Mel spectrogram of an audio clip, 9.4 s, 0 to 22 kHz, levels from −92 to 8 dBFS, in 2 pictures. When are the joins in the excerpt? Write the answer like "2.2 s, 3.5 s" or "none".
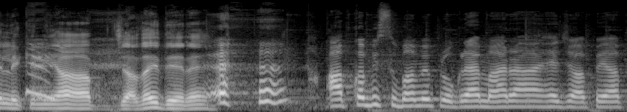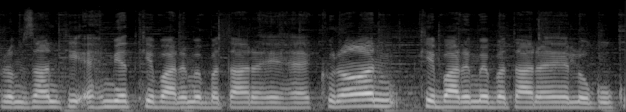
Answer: none

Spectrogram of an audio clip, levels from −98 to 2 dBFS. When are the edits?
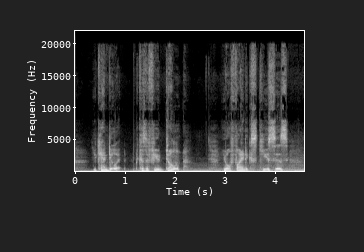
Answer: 1.2 s

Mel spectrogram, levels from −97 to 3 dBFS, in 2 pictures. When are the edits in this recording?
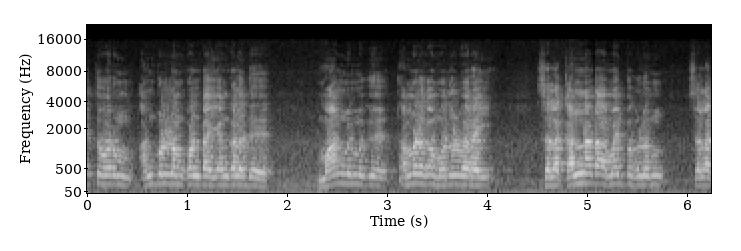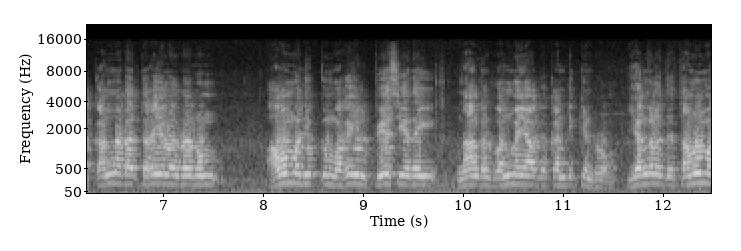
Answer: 11.5 s

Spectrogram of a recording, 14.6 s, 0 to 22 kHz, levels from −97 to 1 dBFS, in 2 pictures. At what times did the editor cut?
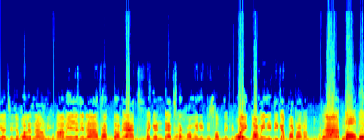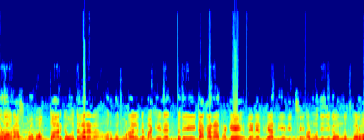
1.0 s, 4.5 s, 6.4 s, 10.8 s, 12.2 s, 13.4 s

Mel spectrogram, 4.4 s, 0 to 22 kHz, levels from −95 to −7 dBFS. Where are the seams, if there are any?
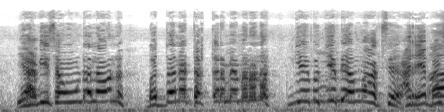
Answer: none

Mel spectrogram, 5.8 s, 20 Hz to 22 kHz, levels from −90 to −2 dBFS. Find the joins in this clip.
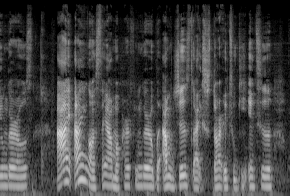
none

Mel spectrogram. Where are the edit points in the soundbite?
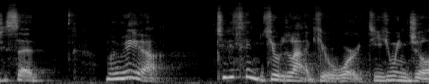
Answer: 2.9 s

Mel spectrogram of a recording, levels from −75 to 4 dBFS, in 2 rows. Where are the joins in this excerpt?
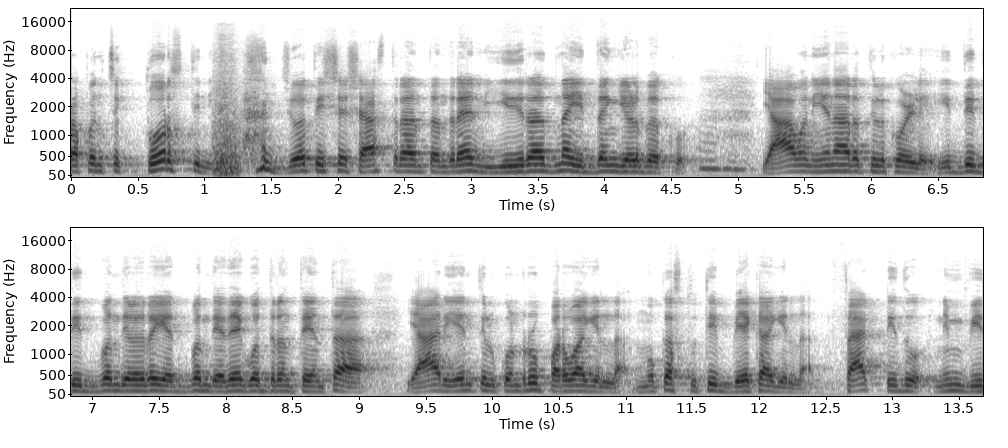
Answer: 1.2 s

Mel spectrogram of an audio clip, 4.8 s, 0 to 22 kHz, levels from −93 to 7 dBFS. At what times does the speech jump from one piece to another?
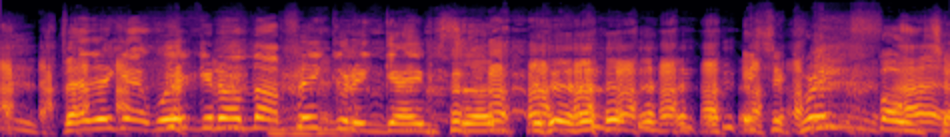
none

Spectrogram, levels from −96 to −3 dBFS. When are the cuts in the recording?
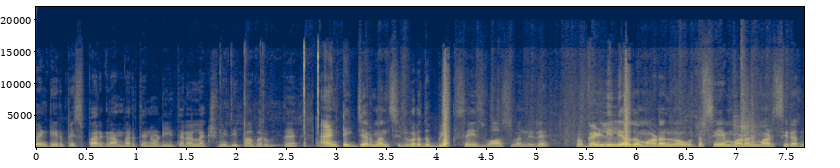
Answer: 2.7 s

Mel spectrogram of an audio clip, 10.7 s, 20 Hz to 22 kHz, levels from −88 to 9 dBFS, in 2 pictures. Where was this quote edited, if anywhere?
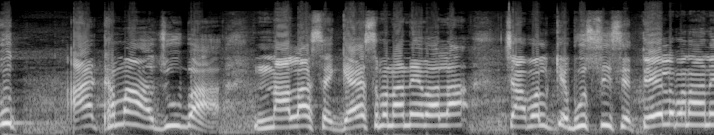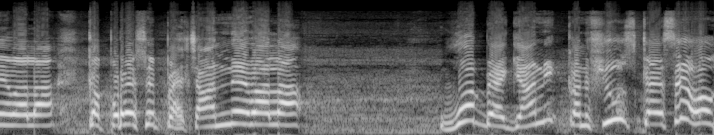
none

